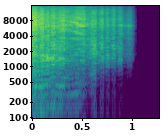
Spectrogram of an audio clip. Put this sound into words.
Transformer 024 Camera
Camera transformer FX made from scratch, camera sampled, then sent through stutter edit, then distorted then sent through a tremolo. various flangers etc too.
